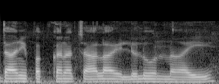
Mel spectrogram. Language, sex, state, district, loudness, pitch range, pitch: Telugu, male, Telangana, Hyderabad, -17 LUFS, 125-135 Hz, 125 Hz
